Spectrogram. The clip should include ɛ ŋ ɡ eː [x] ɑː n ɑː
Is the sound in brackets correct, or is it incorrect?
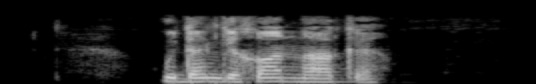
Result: correct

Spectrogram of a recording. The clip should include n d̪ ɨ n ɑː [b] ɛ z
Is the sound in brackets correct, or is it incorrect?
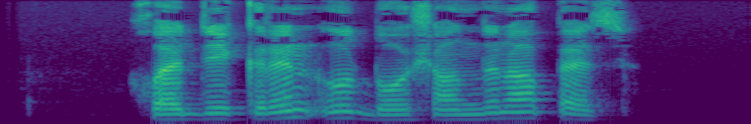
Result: incorrect: p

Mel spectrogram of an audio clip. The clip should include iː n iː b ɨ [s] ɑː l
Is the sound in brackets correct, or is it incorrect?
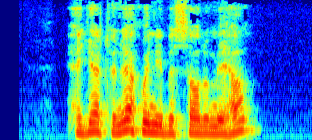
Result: correct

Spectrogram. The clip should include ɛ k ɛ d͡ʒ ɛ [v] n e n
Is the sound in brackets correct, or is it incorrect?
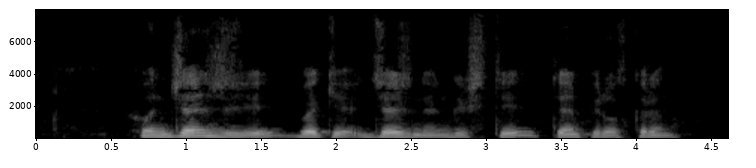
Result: incorrect: ʒ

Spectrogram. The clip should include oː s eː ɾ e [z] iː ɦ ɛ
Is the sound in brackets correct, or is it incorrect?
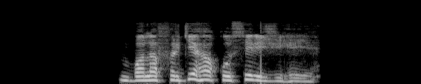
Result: incorrect: ʒ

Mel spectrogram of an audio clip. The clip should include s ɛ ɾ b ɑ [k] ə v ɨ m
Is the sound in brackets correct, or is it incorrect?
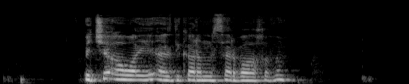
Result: incorrect: x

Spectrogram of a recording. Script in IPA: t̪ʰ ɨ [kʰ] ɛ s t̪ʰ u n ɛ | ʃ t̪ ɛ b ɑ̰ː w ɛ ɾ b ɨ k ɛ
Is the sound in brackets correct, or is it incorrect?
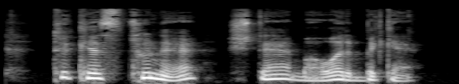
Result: correct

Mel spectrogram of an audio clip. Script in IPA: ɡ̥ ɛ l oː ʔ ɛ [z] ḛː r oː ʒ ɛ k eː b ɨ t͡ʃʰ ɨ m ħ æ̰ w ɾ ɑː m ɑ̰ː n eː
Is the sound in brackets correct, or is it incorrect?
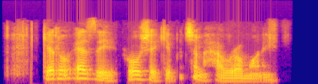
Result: correct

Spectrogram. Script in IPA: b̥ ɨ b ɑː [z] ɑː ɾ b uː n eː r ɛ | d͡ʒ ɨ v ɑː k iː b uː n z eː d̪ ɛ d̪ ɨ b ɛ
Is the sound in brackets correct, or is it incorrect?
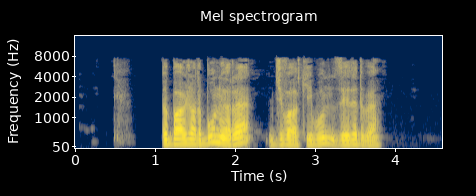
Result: incorrect: ʒ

